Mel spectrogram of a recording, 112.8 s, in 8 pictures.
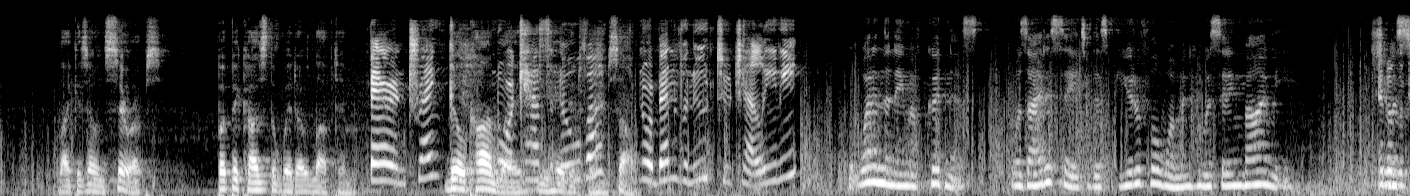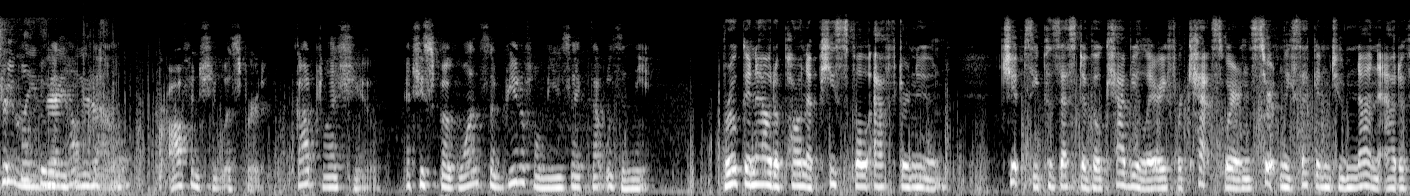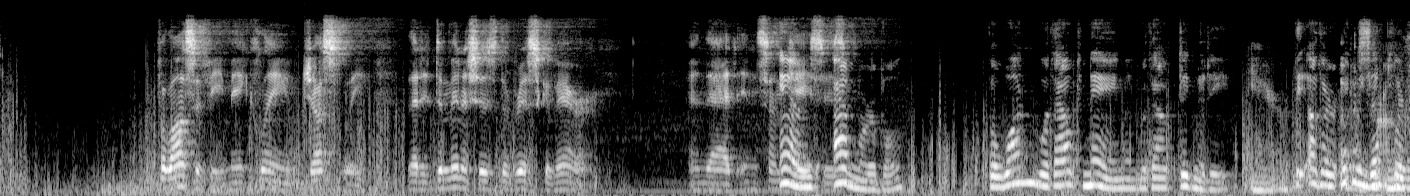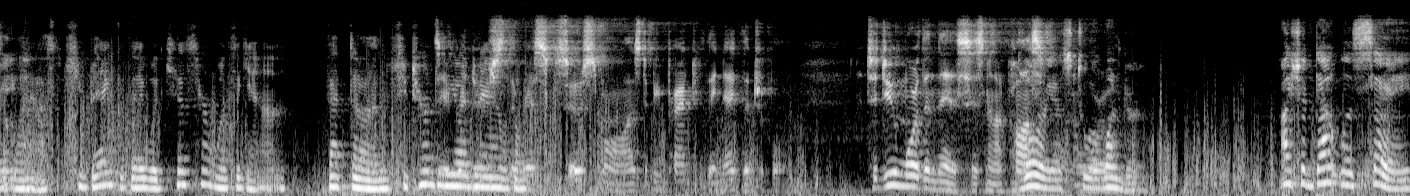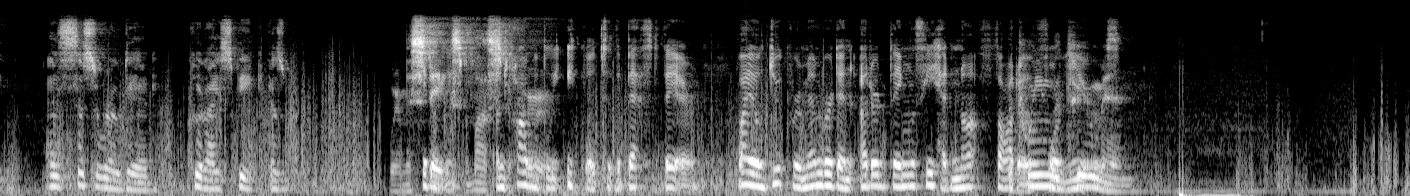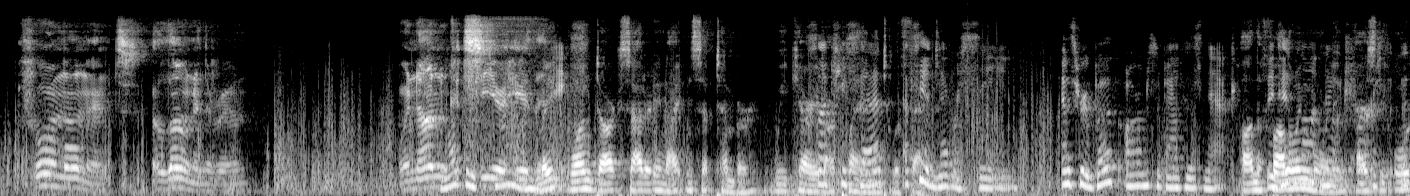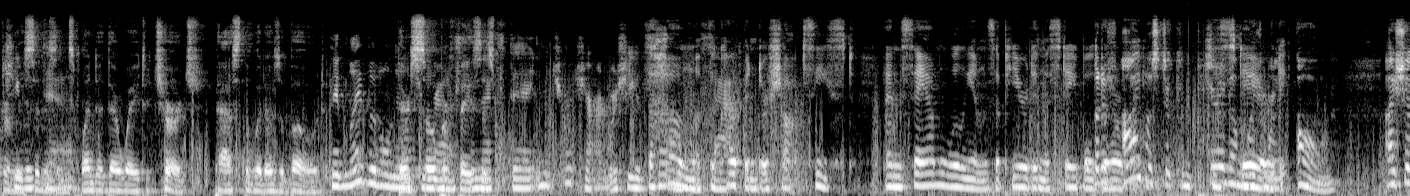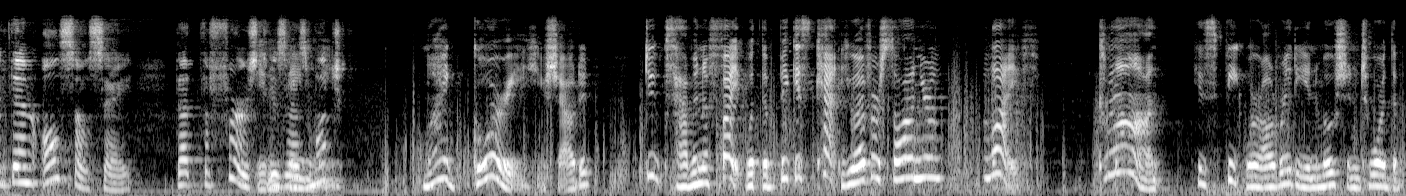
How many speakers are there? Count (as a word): seven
